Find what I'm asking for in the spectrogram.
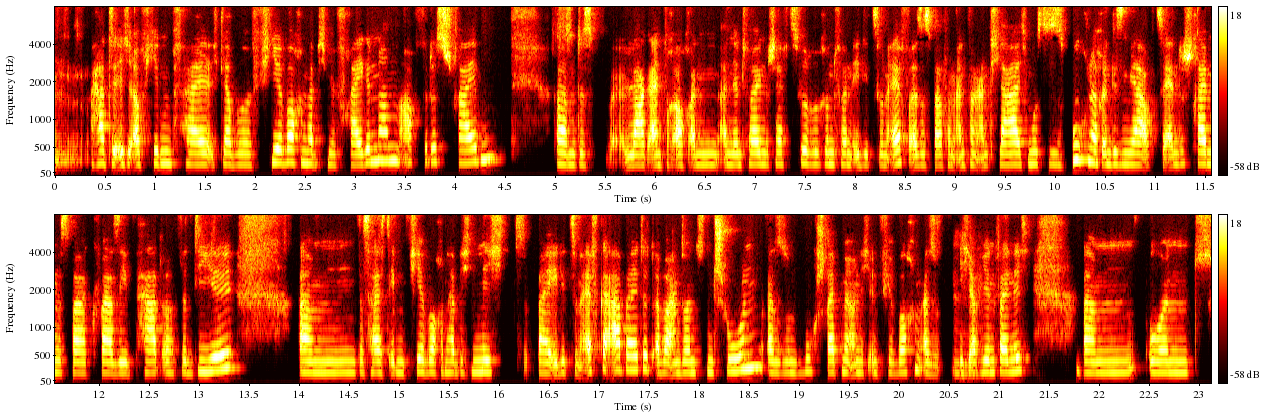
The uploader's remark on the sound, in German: Die Zoom-Diskussion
